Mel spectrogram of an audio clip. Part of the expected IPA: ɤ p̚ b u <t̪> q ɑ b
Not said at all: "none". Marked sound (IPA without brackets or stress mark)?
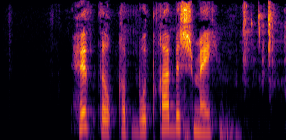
t̪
